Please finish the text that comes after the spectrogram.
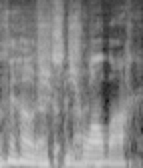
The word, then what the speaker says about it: Schwalbach: do you say our last name swashbuckler no schwalbach schwalbeck jennifer schwalbach smith which is kevin smith's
